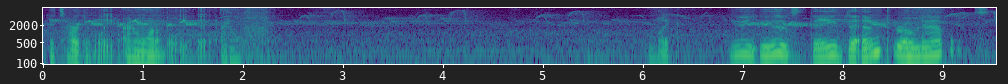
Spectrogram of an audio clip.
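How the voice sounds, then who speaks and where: A man's voice: fairly high pitch, darkish tone. A young man playing a supportive best friend in an audio roleplay, talking casually and hesitantly in rambling, trailing phrases, on a noisy recording. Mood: incredulous. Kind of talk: audio roleplay addressed to the listener, casual improvised chat.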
